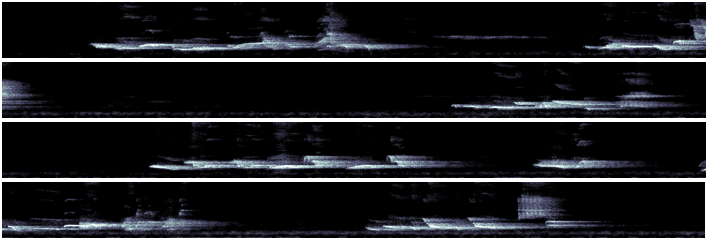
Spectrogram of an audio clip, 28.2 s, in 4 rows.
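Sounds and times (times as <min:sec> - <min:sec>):
Common blackbird fluting warble song: 0:00.9 - 0:08.9, 0:10.5 - 0:14.1, 0:15.6 - 0:24.0, 0:24.8 - 0:27.3
faint low rumble: 0:07.6 - 0:11.6, 0:13.6 - 0:15.6, 0:18.2 - 0:25.1.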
